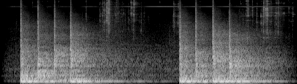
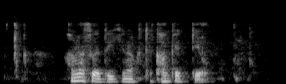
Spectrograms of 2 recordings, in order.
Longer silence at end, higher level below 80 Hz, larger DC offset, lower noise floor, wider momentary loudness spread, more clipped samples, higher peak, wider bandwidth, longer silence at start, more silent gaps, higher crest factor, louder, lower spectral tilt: second, 0.1 s vs 0.5 s; first, -44 dBFS vs -66 dBFS; neither; second, -37 dBFS vs -45 dBFS; first, 19 LU vs 15 LU; neither; first, -2 dBFS vs -6 dBFS; first, over 20 kHz vs 7.6 kHz; about the same, 0.2 s vs 0.15 s; neither; about the same, 16 dB vs 18 dB; first, -16 LUFS vs -22 LUFS; about the same, -6 dB/octave vs -6 dB/octave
